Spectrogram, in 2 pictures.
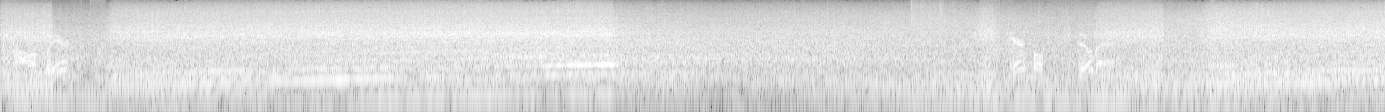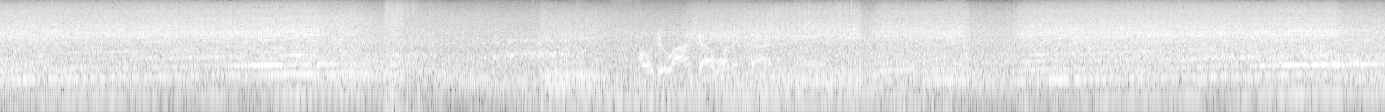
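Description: Race car engines roar and whine, rising and falling in pitch.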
